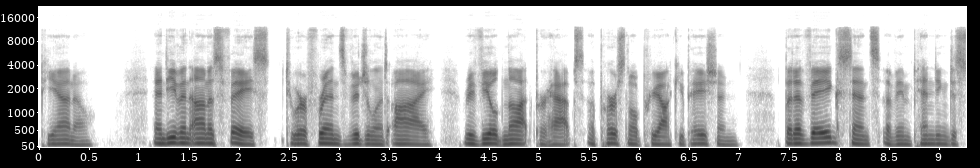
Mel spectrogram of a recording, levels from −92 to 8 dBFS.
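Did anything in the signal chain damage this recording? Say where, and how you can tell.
No, nothing in the signal chain damaged this audio.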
